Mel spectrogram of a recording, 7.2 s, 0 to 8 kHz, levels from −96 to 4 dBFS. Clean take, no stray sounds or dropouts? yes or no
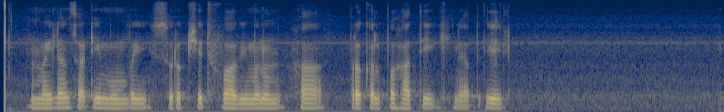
yes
